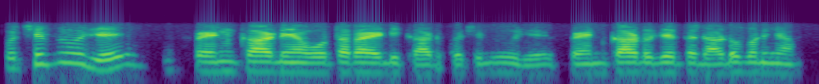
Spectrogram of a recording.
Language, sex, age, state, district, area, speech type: Sindhi, male, 30-45, Madhya Pradesh, Katni, urban, conversation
